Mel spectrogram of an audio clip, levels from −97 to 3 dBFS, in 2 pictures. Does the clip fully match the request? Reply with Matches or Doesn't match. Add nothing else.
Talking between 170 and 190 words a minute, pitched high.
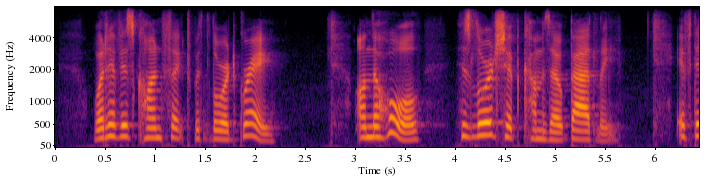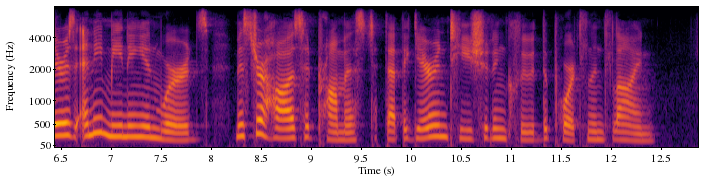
Doesn't match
